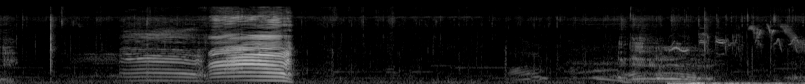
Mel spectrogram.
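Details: Tame cows of a herd of hundreds coming back to the farm pen at evening; two drawn-out harmonic moos, the second louder and rising, followed by softer wavering lows from other animals in the herd.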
